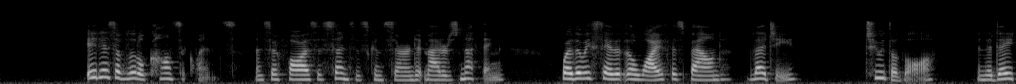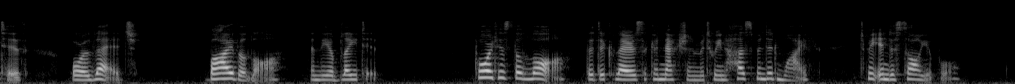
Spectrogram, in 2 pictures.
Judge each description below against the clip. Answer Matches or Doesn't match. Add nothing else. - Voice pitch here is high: Matches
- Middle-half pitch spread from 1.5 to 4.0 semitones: Matches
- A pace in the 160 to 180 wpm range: Matches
